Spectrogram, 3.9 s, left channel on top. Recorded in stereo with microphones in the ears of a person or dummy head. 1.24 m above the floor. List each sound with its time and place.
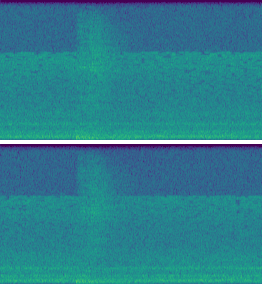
1.1 s an explosion: 10° left (ahead or behind), 4.5 m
